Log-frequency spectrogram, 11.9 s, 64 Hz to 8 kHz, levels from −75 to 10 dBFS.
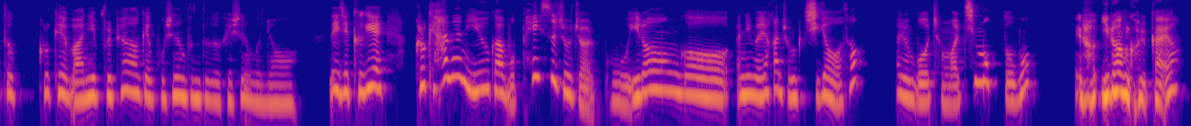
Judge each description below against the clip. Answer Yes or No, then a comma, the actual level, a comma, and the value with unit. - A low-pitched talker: No, high, 210 Hz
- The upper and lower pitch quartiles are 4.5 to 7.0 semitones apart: Yes, wide, 5.4 semitones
